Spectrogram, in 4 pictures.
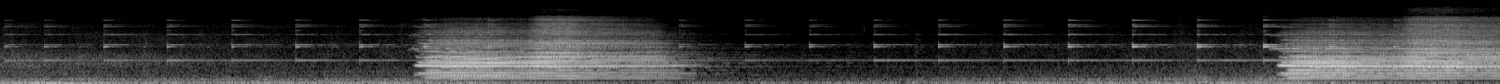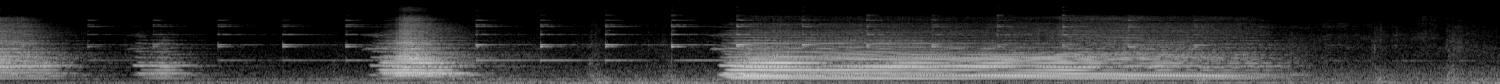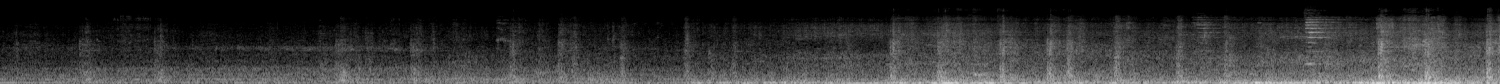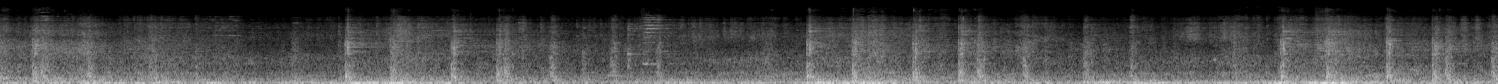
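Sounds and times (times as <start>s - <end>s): freight train rolling past: 0.0s - 59.9s
low locomotive rumble: 0.0s - 59.9s
wheels clicking over rail joints: 28.2s - 59.9s
train wheel squeal: 41.3s - 44.5s, 48.8s - 52.8s.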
